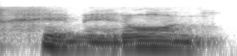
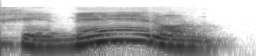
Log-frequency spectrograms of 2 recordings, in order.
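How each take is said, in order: First: Gemerón stressed on the last syllable, ge-me-RON; corrected accent. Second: Gemeron stressed on the middle syllable, ge-ME-ron; wrong accent. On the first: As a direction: say gemerón slowly and lower, leaning on -rón. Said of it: "es gemerón". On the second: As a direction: say gemeron with a long, raised ME. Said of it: "Aquí ya no es". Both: Shown as a demonstration.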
